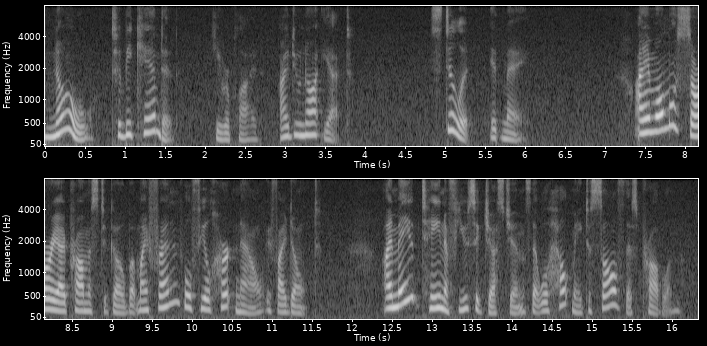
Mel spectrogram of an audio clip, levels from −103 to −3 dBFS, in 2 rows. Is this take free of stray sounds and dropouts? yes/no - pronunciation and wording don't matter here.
yes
